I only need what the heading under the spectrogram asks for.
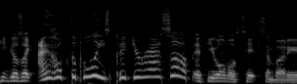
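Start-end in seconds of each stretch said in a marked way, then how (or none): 0.4-1.9 very high, animated suburban guy voice with swooping pitch.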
